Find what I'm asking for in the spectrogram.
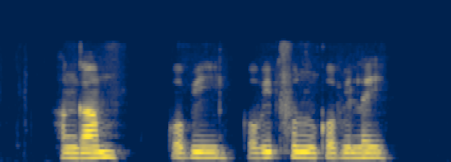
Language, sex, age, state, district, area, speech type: Manipuri, male, 30-45, Manipur, Thoubal, rural, spontaneous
